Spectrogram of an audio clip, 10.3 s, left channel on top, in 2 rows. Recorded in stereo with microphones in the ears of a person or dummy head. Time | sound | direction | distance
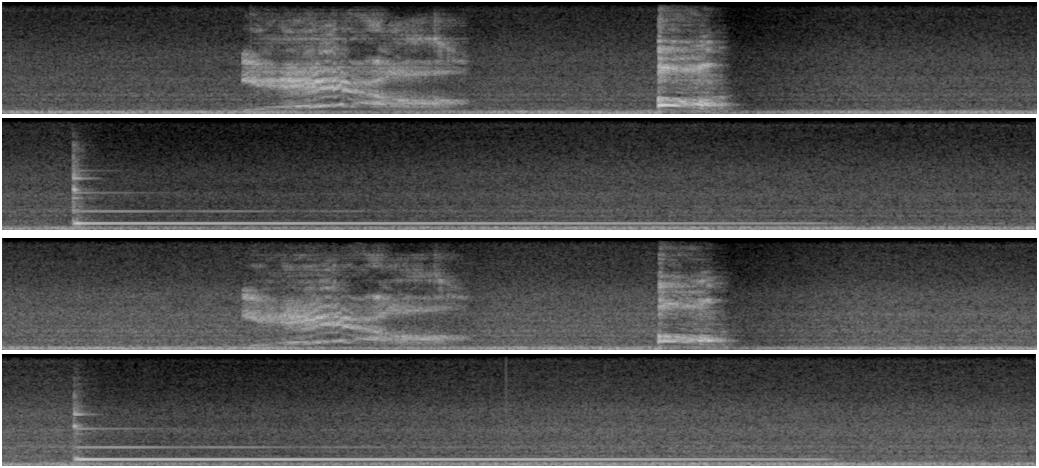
1.2 | a shout | 25° left (ahead or behind) | 1.0 m
3.3 | a shout | 40° left (ahead or behind) | 1.1 m
5.5 | a clink | 60° left (ahead or behind) | 1.3 m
